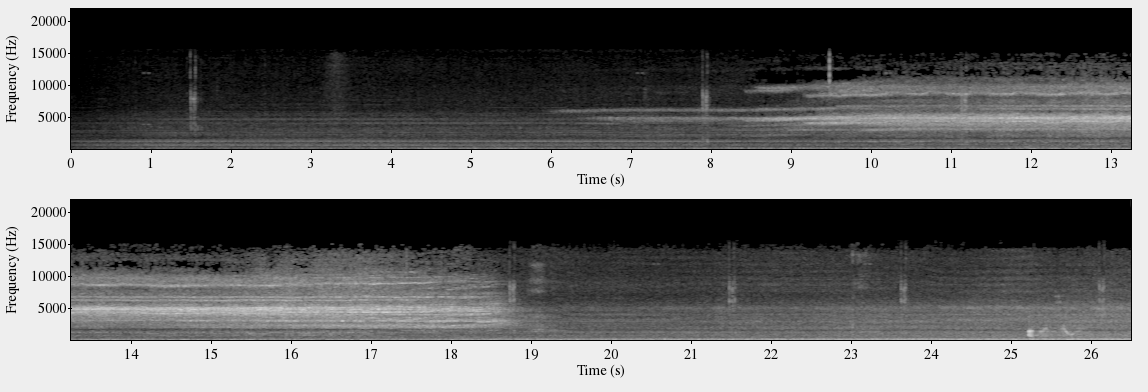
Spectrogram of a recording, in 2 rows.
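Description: Electric freight train led by an FS E656 locomotive approaching, its rumble growing steadily louder. A high whine rides over it for several seconds in the middle, and clicking from the wheels comes in near the end.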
